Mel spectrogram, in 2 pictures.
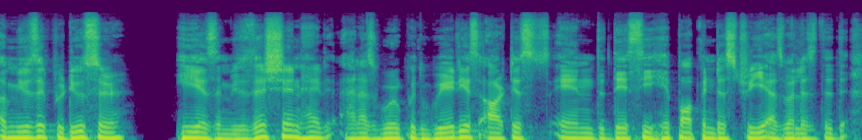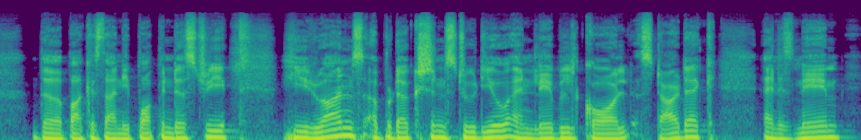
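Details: Adult male speaker; normal fluent speech.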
